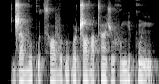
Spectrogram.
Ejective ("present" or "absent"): present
